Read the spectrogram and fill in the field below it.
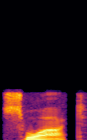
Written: swot

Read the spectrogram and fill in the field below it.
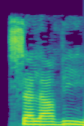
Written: c'est la vie

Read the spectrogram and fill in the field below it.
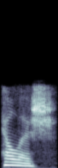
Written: hellish

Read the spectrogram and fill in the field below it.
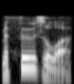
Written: Methuselah

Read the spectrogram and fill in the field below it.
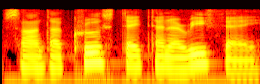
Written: Santa Cruz de Tenerife

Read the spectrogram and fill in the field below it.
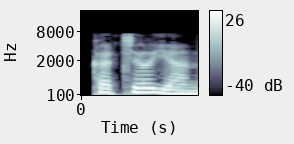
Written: cotillon

